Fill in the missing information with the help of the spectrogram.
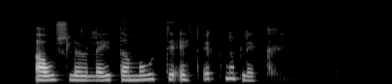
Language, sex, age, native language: Icelandic, female, 30-39, Icelandic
